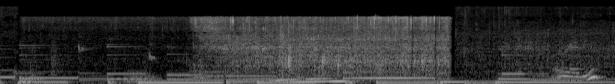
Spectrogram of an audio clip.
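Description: Fermented black beans sizzling as they hit hot oil with garlic, ginger and chili in a wok: a loud, even sizzle from about two seconds in that stops abruptly about four and a half seconds in. Background music with a steady low bass runs underneath.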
